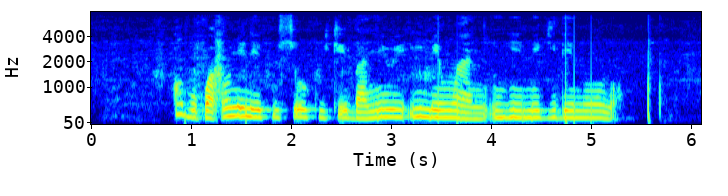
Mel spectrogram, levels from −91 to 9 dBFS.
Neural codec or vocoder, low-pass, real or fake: vocoder, 44.1 kHz, 128 mel bands every 256 samples, BigVGAN v2; 7.2 kHz; fake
